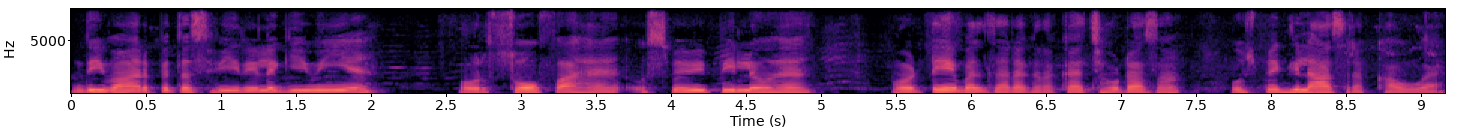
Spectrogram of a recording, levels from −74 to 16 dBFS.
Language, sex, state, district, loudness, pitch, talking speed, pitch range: Hindi, female, Haryana, Charkhi Dadri, -17 LUFS, 195 Hz, 170 wpm, 185-200 Hz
